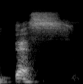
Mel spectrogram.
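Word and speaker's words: does: You see, it is written D-O-E-S, but when you pronounce it, becomes des.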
